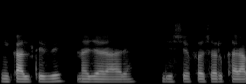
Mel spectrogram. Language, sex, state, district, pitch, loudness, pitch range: Hindi, male, Bihar, Supaul, 130 Hz, -38 LUFS, 125-130 Hz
